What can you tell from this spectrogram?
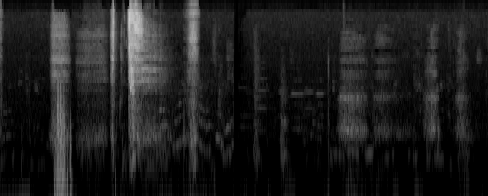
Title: Night sneeze compilation 🤧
